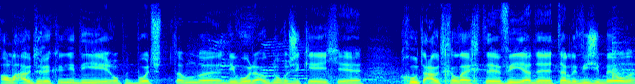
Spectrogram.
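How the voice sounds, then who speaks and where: A man speaks at a medium pitch over light background noise. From Rotterdam. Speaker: museum visitor interviewed. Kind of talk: interview answer. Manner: fast. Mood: enthusiastic, proud. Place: hall.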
